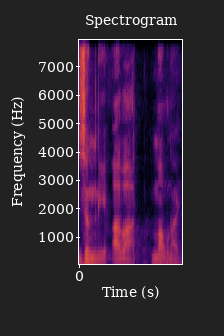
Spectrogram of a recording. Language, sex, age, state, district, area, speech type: Bodo, male, 45-60, Assam, Chirang, urban, spontaneous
